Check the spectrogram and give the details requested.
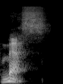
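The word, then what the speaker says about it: Mads: Thomas is from way closer to Mess Mikkelsen's home than I am, and he says it's with a silent D. Yeah, it's Mess Mikkelsen.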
